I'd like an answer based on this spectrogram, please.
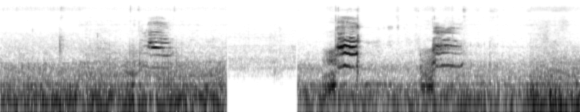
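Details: Mu, a Turkish Angora pet cat and the most talkative of the household's fluffy cats, gives three separate meows, each bright, harmonic and wavering, rising then falling, over a low steady indoor hum broken by a brief silent gap.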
